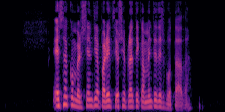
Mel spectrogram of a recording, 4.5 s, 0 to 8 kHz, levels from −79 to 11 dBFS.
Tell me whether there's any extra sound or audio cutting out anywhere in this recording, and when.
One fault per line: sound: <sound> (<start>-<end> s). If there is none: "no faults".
no faults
